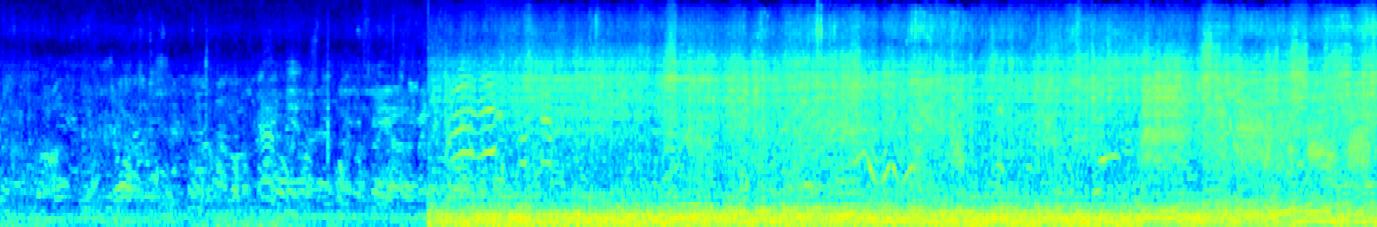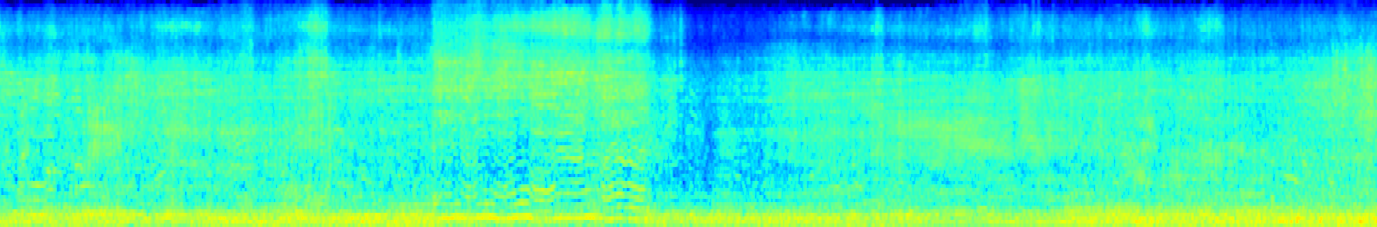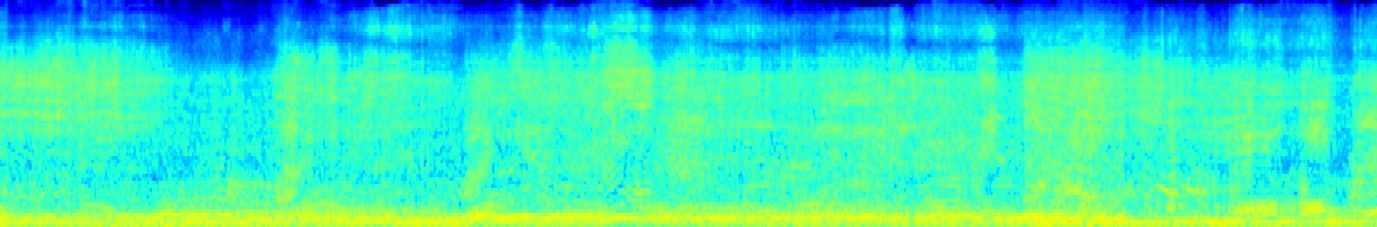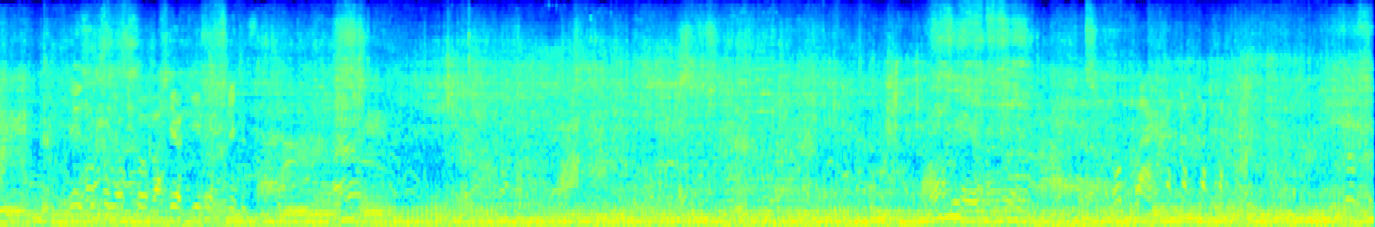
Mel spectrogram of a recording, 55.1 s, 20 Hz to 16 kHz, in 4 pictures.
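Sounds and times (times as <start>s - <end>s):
voices: 0.0s - 55.0s
dirt bike engines revving: 4.3s - 55.0s.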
